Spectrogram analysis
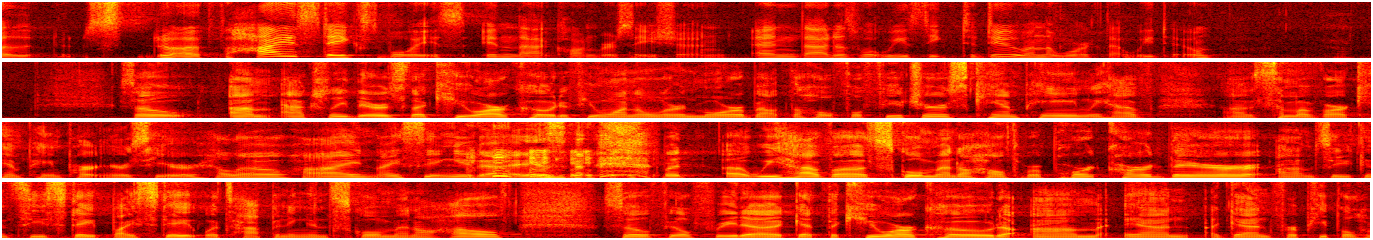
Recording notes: This was recorded live during the Stopping the Stigma Summit to address mental health for children, youth and families.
